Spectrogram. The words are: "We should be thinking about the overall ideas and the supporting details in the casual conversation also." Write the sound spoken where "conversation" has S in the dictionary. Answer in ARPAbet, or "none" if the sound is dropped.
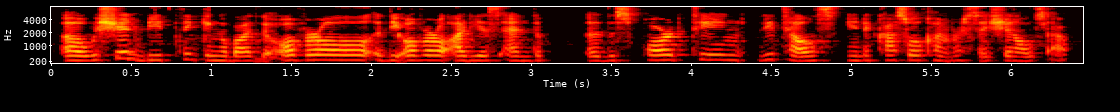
S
